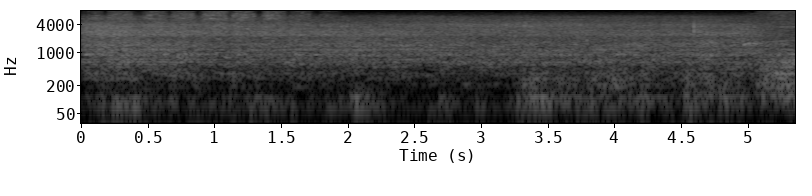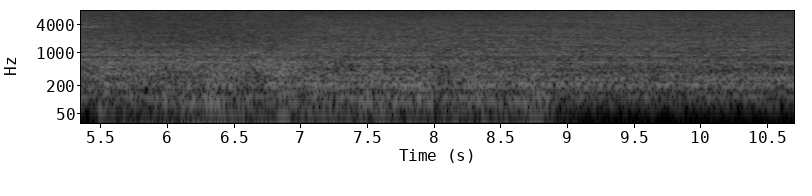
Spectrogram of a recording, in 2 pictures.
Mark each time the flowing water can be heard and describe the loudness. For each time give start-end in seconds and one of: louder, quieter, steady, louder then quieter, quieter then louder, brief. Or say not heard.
0.0-10.6 steady.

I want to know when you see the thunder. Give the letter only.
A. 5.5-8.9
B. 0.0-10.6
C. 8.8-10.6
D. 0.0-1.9
A.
